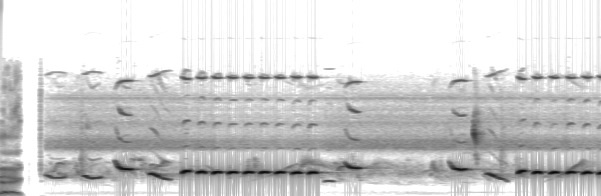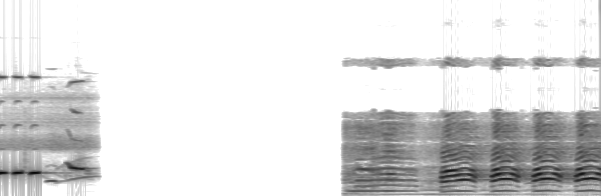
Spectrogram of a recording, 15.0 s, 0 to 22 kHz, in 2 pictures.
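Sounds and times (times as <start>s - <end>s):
songbird singing whistled notes: 0.5s - 4.8s, 5.4s - 8.8s.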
